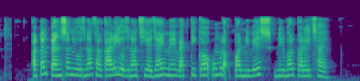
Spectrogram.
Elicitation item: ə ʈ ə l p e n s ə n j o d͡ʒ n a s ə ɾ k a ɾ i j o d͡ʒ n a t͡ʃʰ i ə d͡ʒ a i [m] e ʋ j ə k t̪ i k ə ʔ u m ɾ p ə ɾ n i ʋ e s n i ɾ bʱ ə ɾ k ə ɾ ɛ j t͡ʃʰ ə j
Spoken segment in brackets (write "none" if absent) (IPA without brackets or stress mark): m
